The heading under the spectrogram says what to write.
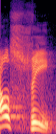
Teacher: عین باریک اور صاد موٹا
